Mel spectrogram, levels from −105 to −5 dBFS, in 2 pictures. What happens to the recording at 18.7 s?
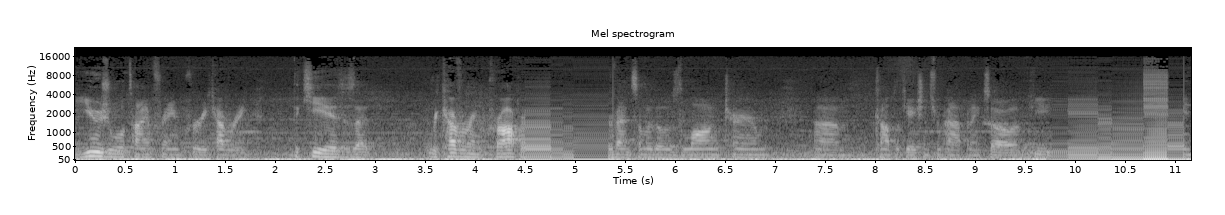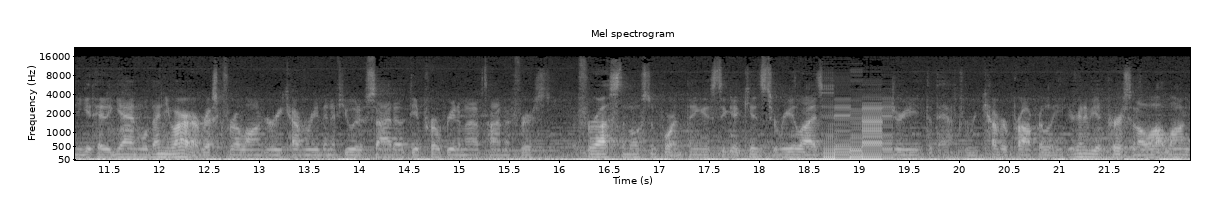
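Audio delivery likely stalls here, and the playback side covers the gap by looping one short buffer over and over instead of playing fresh material. This is robotic sound from repeated short buffers, running from 18.65 to 19.33 s. The loop repeats at 50 Hz, which points to a buffer of about 20 ms. Essentially all of that span is repeats, so the sound collapses into a rigid, metallic 50 Hz buzz that only loosely tracks what should be there.

Underneath that, and across the whole clip, the signal has likely been reduced to about 9 bits by rounding, with no dither added. This is low bit depth without dither. The rounding error rises and falls with the sound, sitting roughly 40 dB below it, so quiet passages turn grainy and gritty, and that texture colours the buzzing section too.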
